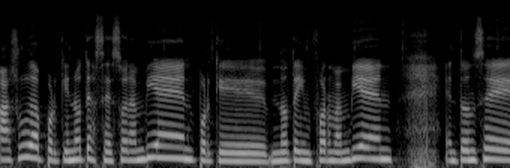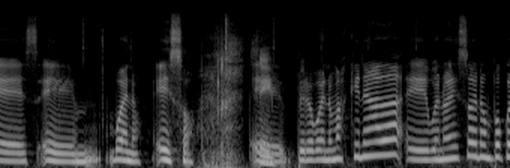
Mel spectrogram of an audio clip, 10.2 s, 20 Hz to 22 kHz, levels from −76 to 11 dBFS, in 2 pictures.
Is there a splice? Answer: no; 0 cuts

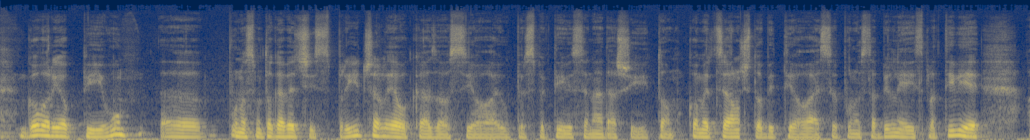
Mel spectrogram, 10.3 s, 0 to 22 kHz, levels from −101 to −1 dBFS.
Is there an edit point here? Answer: yes; 1 cut; at 7.4 s

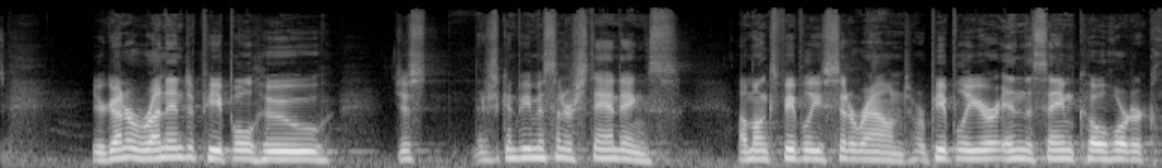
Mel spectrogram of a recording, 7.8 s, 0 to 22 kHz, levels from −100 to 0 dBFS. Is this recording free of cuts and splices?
yes; 0 cuts

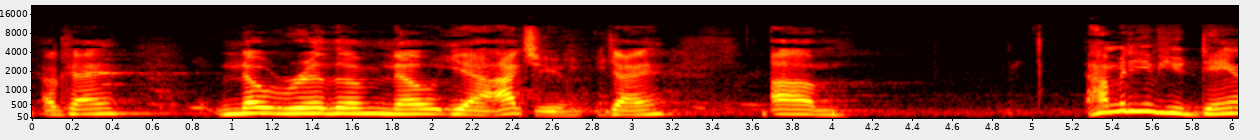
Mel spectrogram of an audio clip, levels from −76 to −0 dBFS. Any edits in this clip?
yes; 1 cut; at 2.4 s

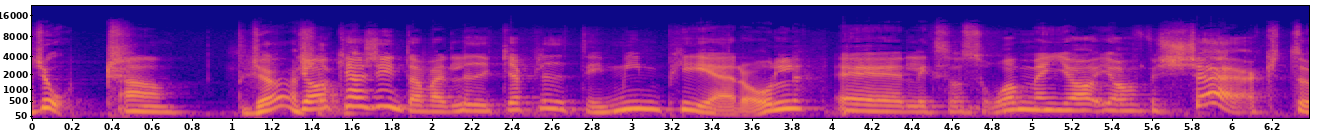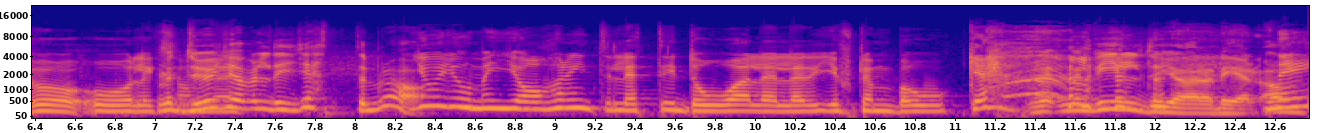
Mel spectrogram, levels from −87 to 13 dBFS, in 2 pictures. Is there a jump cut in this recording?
yes; 1 cut; at 4.0 s

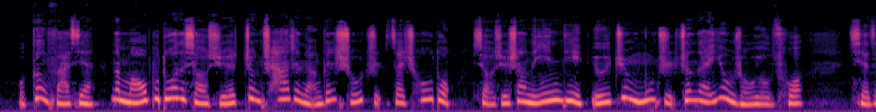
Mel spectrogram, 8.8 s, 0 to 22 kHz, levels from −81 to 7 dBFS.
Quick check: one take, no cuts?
no; 3 cuts; at 1.0 s, 4.7 s, 5.9 s

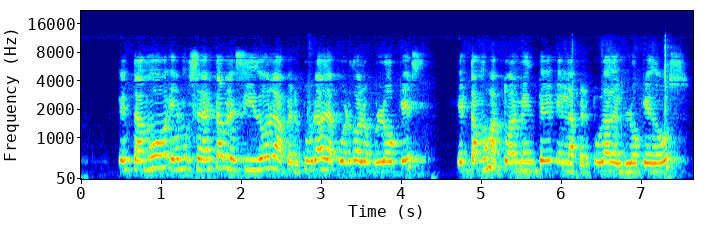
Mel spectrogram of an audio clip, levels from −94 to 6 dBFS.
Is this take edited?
no; 0 cuts

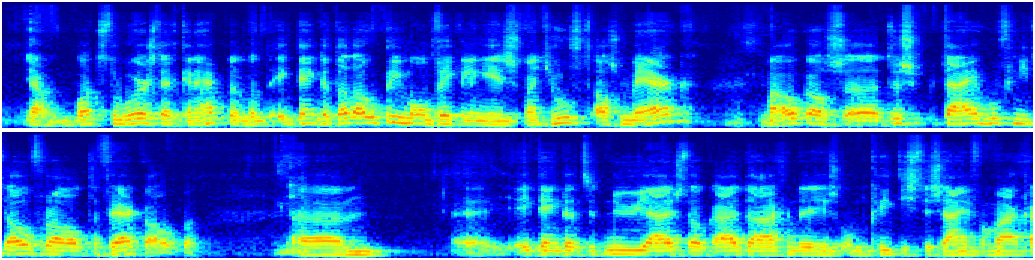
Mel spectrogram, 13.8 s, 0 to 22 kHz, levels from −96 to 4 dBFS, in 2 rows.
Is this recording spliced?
no; 0 cuts

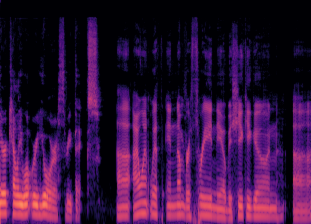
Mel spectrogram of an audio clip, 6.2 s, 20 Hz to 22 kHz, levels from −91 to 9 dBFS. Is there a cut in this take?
no; 0 cuts

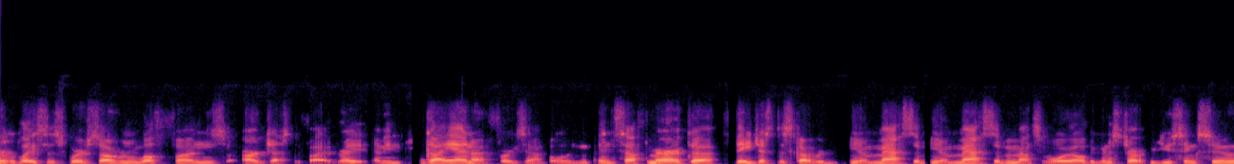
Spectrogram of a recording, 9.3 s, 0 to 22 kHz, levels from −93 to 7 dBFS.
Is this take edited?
yes; 3 cuts; at 3.1 s, 5.5 s, 6.9 s

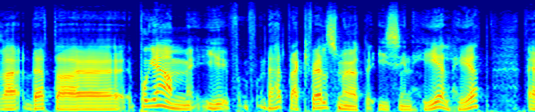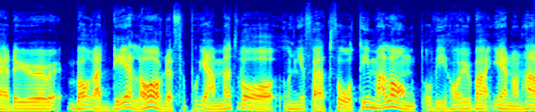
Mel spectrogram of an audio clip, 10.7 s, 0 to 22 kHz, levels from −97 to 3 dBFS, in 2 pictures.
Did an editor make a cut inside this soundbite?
yes; 1 cut; at 5.3 s

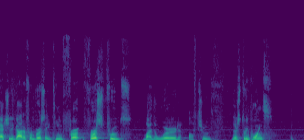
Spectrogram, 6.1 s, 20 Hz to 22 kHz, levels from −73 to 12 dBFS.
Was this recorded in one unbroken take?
no; 1 cut; at 4.5 s

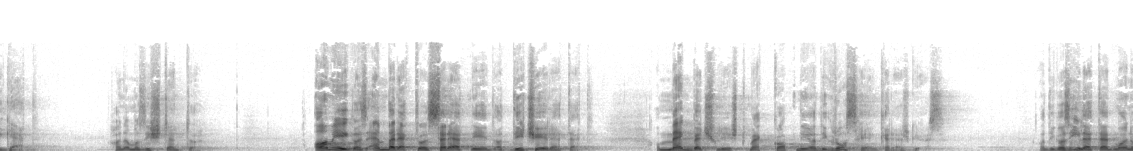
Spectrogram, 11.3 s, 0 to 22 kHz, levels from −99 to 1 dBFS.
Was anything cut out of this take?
no; 0 cuts

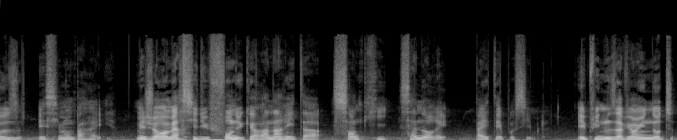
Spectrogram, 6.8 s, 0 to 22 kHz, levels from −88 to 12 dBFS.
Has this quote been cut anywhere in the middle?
no; 0 cuts

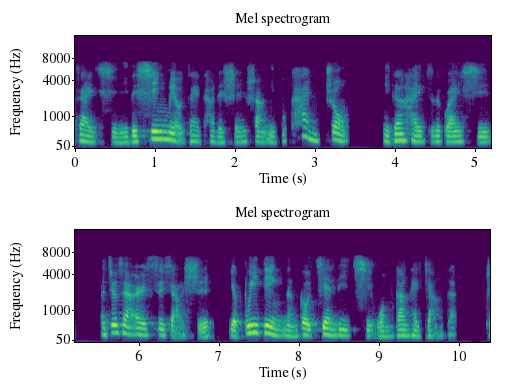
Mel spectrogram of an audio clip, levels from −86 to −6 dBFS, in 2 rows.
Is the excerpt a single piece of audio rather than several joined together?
yes; 0 cuts

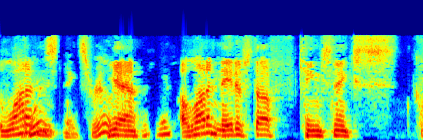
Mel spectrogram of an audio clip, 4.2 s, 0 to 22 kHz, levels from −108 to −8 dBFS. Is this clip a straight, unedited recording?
yes; 0 cuts

